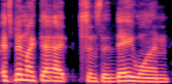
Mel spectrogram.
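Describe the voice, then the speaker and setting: A man's voice: a little high, unhurried, darkish tone, dry recording. A man with an American Midwestern accent speaking casually as an interview guest, laid-back and joking. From Illinois, US. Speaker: guest, band singer.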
